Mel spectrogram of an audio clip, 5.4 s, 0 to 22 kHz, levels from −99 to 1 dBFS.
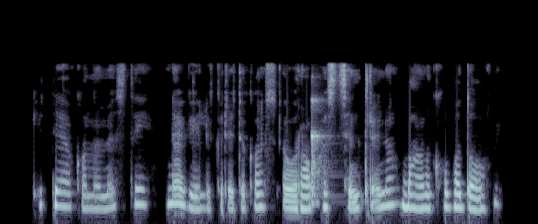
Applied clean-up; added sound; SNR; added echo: none; Bowed string instrument; 6 dB; none.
